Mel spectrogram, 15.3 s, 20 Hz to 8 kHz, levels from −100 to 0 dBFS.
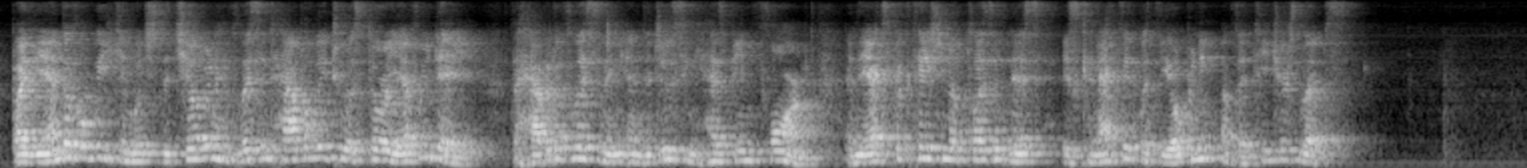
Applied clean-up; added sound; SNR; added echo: none; none; none; reverberation time 0.9 s.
